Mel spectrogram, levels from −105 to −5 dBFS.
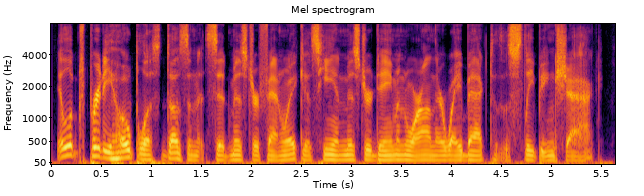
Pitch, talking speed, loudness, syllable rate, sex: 105 Hz, 245 wpm, -18 LUFS, 5.5 syllables/s, male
